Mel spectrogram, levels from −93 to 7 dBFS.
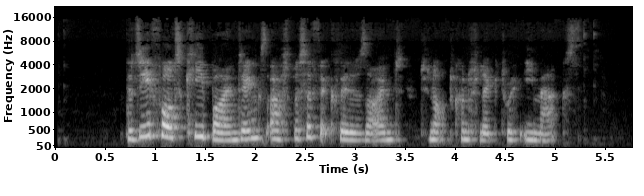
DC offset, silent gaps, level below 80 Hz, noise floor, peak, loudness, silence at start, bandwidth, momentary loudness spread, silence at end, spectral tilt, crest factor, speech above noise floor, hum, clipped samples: under 0.1%; none; -70 dBFS; -71 dBFS; -2 dBFS; -22 LUFS; 0.7 s; 15 kHz; 10 LU; 0.6 s; -6 dB/octave; 20 dB; 50 dB; none; under 0.1%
